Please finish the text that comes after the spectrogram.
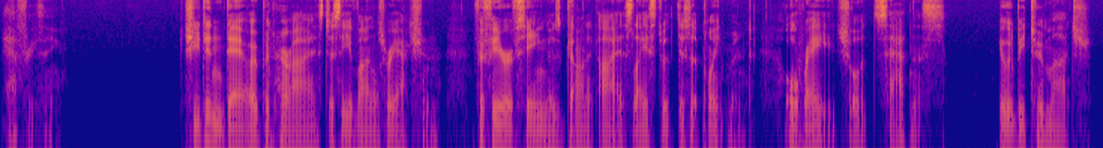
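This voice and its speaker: Story reader: male, low gravelly voice, dry recording, scripted narration of fan fiction. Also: steady tone, normal speed, dark tone, no room sound.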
